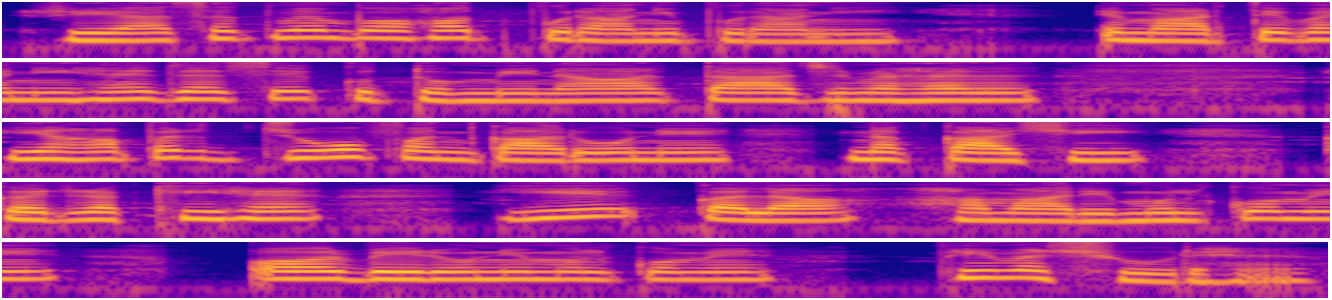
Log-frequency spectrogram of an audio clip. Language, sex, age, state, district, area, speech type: Urdu, female, 18-30, Delhi, Central Delhi, urban, spontaneous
